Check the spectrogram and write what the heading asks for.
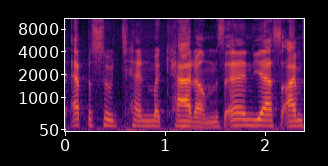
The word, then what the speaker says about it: Maccadam's: looking at transformers cyberverse season 1 episode 10 McAdams and yes I'm saying that as McAdams I was we caught previously referred to it as maca dams but that's because if I'm honest I never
